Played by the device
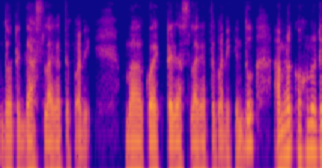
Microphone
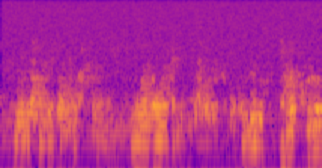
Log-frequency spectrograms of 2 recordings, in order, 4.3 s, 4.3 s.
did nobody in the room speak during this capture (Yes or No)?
Yes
